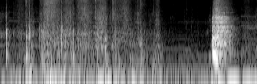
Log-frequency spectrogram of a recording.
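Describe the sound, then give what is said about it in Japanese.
A cardboard box for a HIKAKIN BOX sound-effect device being opened: a series of scraping, crinkling bursts of packaging noise, ending in one louder, sharper rip or snap before it quiets. “ヒカキンボックス。誰でも動画クリエイターです。はい、早速開けてみましょう。”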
